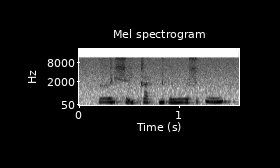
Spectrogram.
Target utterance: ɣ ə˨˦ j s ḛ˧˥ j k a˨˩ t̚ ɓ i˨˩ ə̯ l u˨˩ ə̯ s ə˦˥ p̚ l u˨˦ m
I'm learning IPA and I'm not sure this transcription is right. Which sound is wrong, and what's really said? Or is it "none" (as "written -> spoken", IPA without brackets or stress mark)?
p̚ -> t̚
